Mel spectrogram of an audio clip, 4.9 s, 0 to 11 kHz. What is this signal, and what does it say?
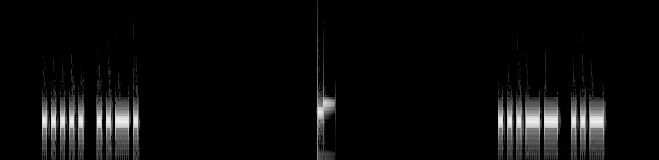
Morse code, heard as a keyed tone, about 36 wpm, 700 Hz. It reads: 5 F 3 U
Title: Single-Letter Single-Number 35wpm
